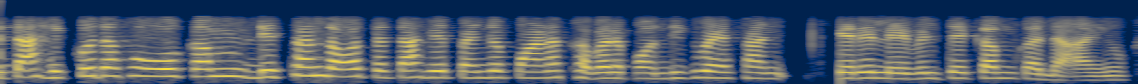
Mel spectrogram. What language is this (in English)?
Sindhi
